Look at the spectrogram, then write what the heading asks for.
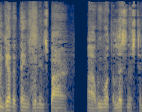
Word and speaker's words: Nspire: But first, Nspire. Now it is spelled N-S-P-I-R-E.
